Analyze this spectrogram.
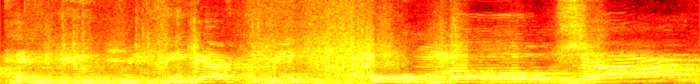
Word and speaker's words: Umoja: It's called Umoja. Can you repeat after me? Umoja. Umoja. Anybody spell it?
